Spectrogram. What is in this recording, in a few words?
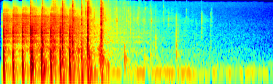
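Paintball Gun Impact; Sound Ideas; Guns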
